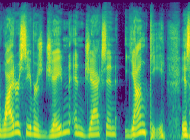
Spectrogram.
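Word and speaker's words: Janke: And according to reports, Houston has signed wide receivers Jaden and Jackson Yonke, is how it's pronounced.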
